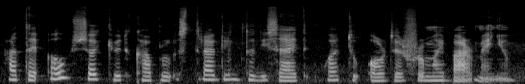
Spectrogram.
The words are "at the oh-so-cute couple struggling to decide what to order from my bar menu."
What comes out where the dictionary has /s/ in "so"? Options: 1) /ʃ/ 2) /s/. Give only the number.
1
